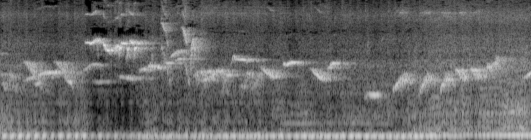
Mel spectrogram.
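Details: Caged white-rumped shama used in song contests, singing kilo style with unusual imitated phrases: short whistled slurs and chirps, some sweeping up and down, set against a constant low droning hum.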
